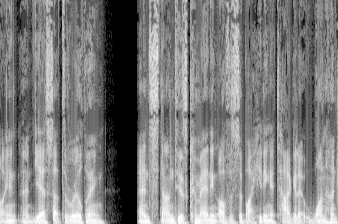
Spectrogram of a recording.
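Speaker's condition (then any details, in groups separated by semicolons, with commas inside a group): No condition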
